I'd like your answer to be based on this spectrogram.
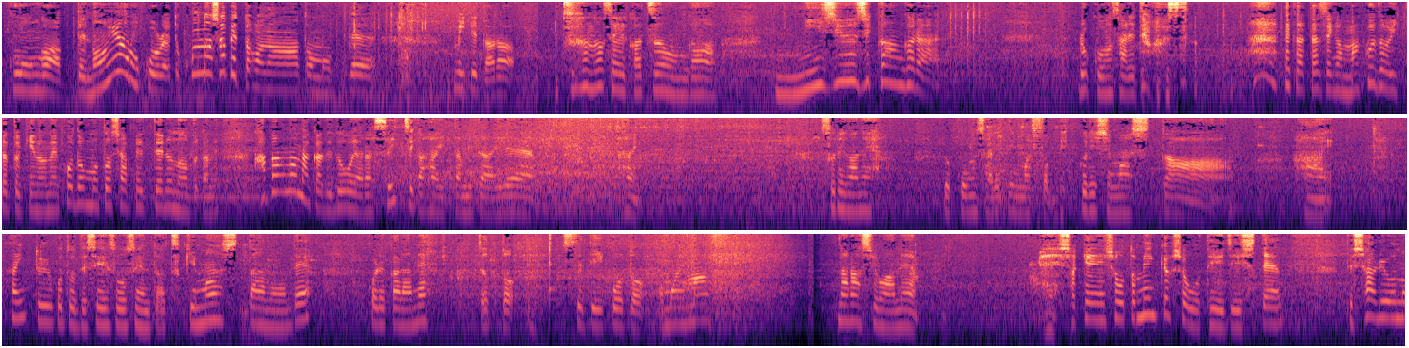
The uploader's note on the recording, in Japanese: なんと130㎏ものゴミを車に積んでの収録でした。時々、ギシギシという車の音が聞こえるかもしれませんｗ。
